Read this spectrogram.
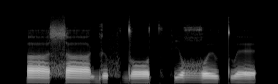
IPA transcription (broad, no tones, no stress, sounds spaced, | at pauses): a ɬ a ɡ ɘ f d ɔ t͡sʼ i ʁʷ ɘ tʷ ɛ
